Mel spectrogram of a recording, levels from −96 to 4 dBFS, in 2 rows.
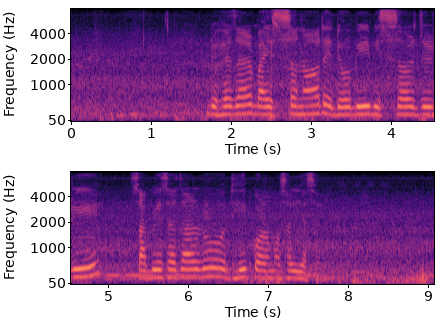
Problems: background sounds at intervals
